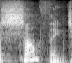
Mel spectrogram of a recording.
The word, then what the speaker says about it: something: Have something 就 eat something，吃一些 something 这个单词，记住又咬舌又往后鼻音 something。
